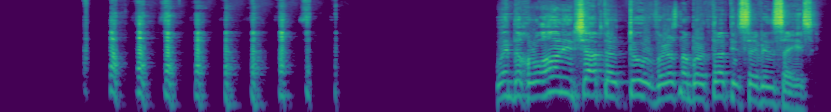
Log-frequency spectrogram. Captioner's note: Ketawa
